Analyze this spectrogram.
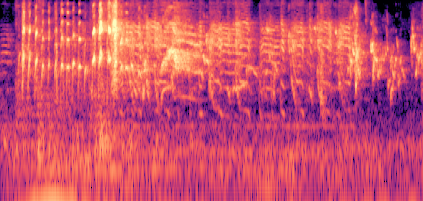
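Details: Budgerigar song used to prompt pet budgies to sing: continuous buzzy, squeaky chattering with a cluster of loud sharp tweets near the first second, then a steady rasping warble.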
